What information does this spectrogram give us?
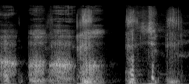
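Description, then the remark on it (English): A dog named Broly pants in quick, rhythmic, breathy huffs, about seven in a row with a short pause partway through. The panting is moderately loud, with no talking. “Yeah, when he starts panting, his mouth just goes from like ear to ear.”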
